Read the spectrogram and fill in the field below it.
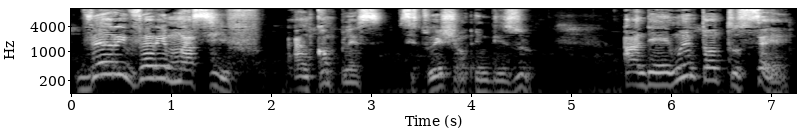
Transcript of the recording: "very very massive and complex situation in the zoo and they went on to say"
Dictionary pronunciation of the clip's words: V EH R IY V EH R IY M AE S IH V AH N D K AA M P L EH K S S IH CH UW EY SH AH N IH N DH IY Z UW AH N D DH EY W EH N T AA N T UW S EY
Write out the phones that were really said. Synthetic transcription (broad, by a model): V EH R IY V EH R IY M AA S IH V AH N K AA M P L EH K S S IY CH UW EY SH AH N IH N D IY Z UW AH N D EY W EH N T AA N T UW S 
